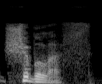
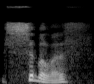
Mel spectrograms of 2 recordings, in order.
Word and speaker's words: Shibboleth: If he said, Nay, then said they unto him, Say now Shibboleth. And he said Sibboleth, for he could not frame to pronounce it right.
